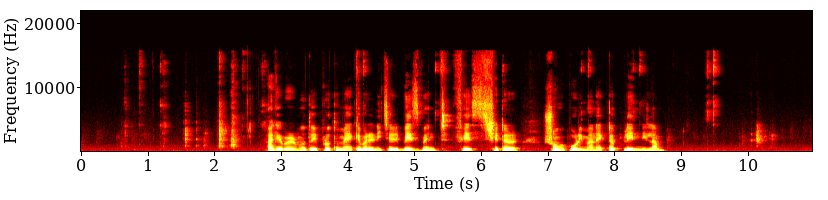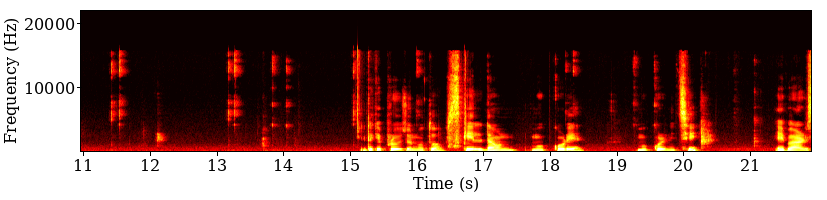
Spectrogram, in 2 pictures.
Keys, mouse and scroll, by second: 0.6-0.9 scroll down 2, 0.9-2.1 shift+middle drag, 2.1 alt+z, 2.5 shift+middle click, 3.0-3.5 scroll up 2, 3.5 g, 5.7 scroll up 3, 6.1 shift+middle drag, 6.5 scroll up 1, 14.3 scroll up 1, 15.1 click, 18.7 scroll, 18.9-19.3 scroll down 4, 19.3-20.3 middle drag, 20.4 KP_3, 21.4-21.9 scroll down 7.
